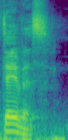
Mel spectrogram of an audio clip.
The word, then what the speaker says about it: Davies: I mean, it's spelled Davies, but is it pronounced Davis? I don't remember. – They all say it. They all say it's Davis.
